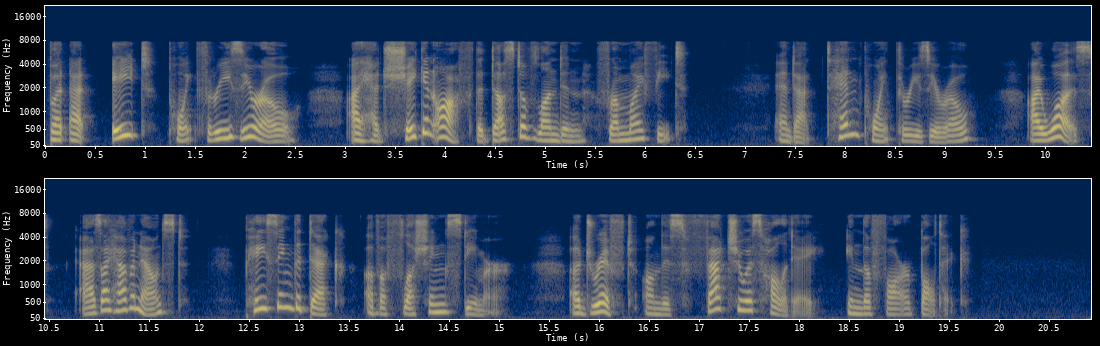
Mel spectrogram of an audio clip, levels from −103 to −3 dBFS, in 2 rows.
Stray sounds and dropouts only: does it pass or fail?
pass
